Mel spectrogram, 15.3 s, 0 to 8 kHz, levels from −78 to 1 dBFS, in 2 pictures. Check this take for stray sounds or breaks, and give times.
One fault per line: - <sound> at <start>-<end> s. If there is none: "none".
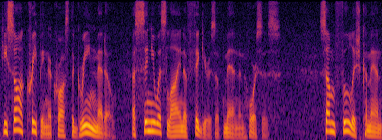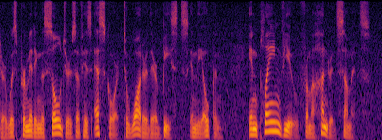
none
